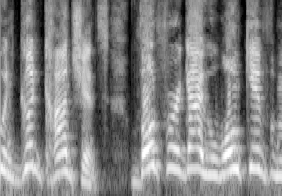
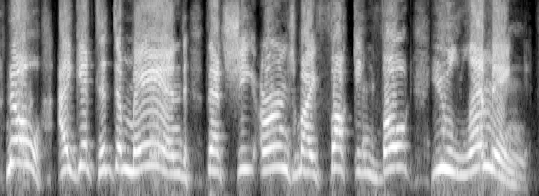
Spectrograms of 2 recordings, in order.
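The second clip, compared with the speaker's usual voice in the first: furious slow shout; 4 semitones higher, slower than usual. Real, not acted. Angry retort to online critics.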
